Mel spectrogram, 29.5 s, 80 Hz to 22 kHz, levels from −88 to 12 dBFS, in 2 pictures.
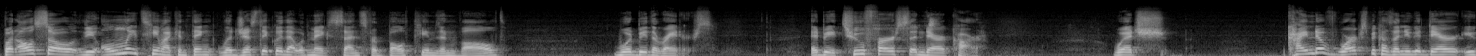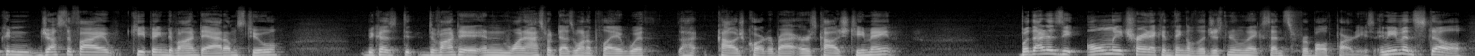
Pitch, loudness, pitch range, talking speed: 145 Hz, -21 LUFS, 125-170 Hz, 165 wpm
